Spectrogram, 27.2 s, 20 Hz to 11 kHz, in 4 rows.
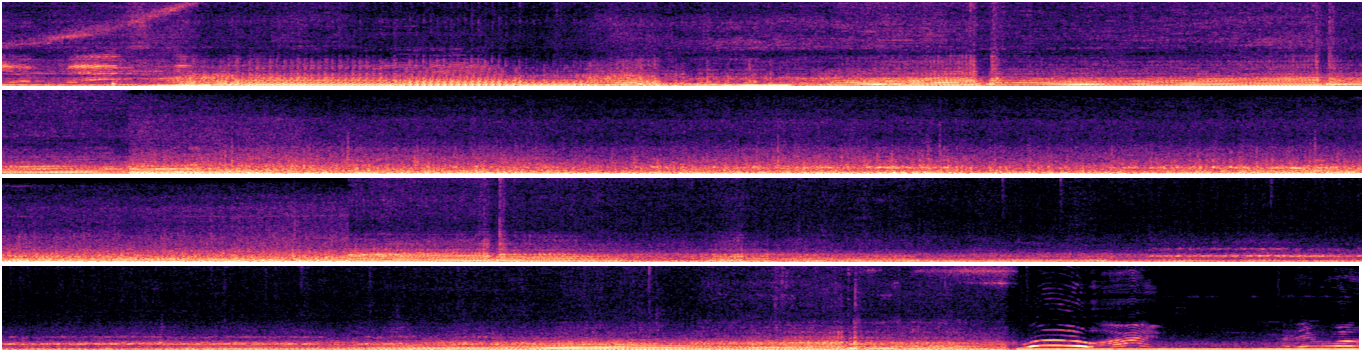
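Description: A BMW X5 drag race at the Freedom Factory: loud, sustained engine roar and rising revs, with heavy wind buffeting throughout and a sharper engine whine near the end.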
